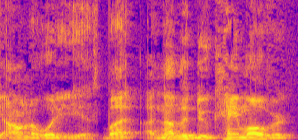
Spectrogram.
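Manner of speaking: normal talking voice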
